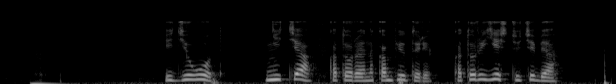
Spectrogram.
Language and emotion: Russian, neutral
